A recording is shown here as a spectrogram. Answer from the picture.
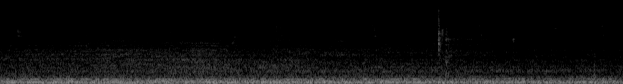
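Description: Steady low rumble of background noise inside a parked car's cabin, with two faint clicks about three and four and a half seconds in.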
